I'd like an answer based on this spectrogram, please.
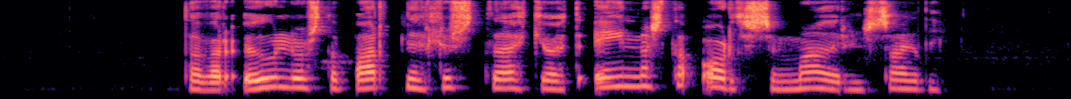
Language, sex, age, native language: Icelandic, female, 30-39, Icelandic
